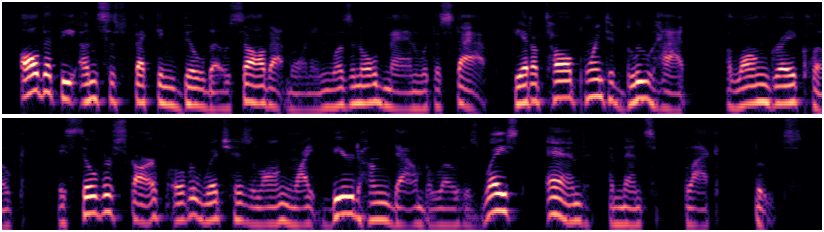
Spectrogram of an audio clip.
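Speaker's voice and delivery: low, flat, level monotone reading. Reading a passage aloud to show an unwanted style: monotone reading. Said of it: "Let me read it first like the people I don't want to play with".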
